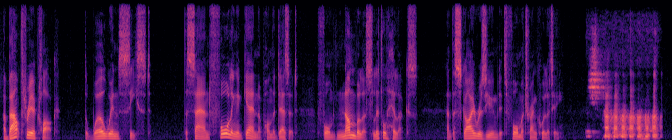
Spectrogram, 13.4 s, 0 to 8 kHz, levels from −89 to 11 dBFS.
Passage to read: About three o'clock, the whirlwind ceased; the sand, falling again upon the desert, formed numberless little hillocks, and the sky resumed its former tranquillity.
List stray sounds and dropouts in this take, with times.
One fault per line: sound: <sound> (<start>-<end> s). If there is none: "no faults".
sound: laugh (11.7-13.3 s)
